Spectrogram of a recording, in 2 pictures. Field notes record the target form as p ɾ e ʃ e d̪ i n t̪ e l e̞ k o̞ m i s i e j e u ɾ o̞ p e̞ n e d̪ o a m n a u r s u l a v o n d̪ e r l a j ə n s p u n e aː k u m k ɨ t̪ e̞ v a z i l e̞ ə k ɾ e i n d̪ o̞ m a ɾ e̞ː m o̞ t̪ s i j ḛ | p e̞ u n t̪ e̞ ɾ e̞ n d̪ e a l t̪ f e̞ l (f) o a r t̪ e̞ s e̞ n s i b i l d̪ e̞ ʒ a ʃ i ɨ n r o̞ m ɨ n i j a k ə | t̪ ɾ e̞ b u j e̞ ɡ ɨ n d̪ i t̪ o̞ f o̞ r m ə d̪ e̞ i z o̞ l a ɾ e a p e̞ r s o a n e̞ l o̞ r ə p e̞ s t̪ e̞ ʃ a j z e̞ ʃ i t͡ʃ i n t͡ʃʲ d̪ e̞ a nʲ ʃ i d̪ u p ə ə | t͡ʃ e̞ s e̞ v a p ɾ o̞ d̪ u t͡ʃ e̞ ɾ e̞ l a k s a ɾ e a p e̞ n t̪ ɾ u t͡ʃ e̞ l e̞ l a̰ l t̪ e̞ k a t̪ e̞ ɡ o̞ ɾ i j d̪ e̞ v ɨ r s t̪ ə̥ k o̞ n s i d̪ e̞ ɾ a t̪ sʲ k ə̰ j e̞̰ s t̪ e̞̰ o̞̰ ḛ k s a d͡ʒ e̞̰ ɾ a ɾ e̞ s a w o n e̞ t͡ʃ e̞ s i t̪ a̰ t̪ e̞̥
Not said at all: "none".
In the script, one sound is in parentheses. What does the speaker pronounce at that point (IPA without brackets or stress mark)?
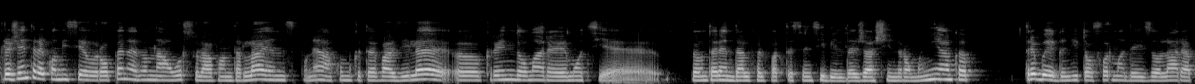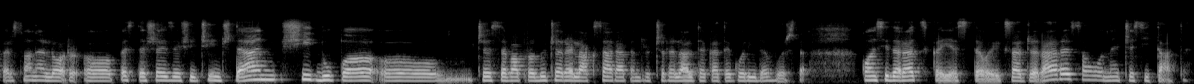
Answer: f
